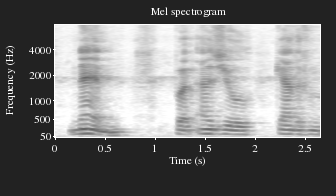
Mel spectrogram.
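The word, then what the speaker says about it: Nene: If you're interested, the Northampton side won, so this year it's pronounced Nen.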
